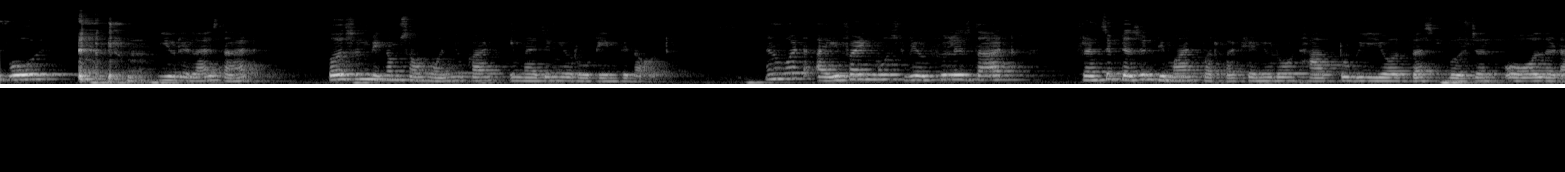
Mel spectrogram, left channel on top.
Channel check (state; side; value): silent; right; digital silence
